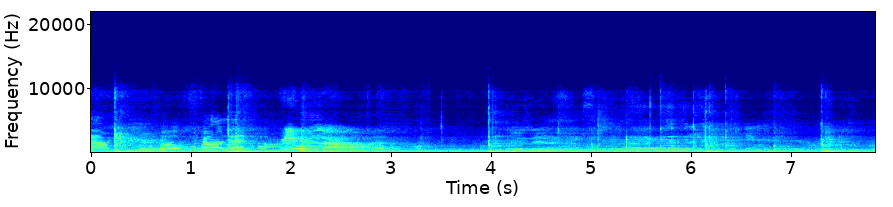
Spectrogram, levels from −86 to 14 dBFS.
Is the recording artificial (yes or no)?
yes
